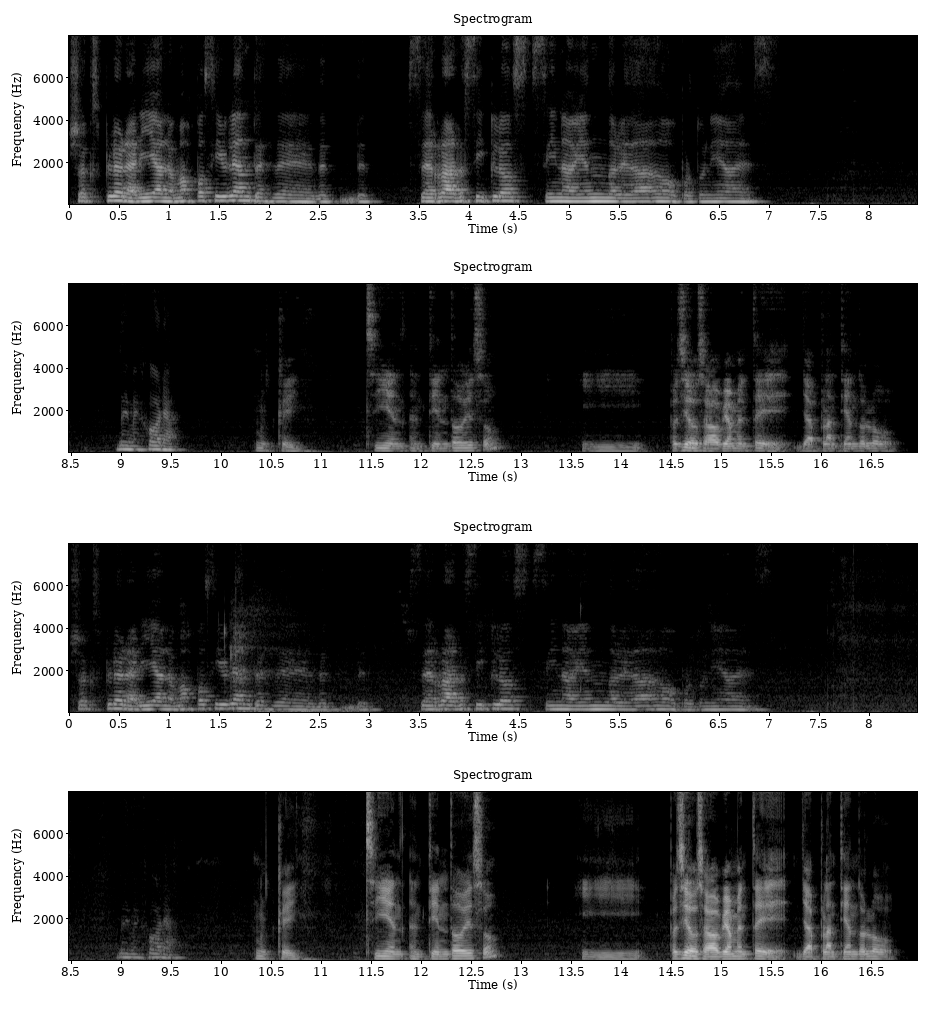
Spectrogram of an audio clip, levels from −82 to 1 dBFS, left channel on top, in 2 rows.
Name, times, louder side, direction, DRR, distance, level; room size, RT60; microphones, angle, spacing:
voice 1, 0.0-3.1 3.5-6.9 9.0-9.6, left 7 dB, 80° left, 0.4 m, -34 dB
voice 2, 10.3-10.8 11.4-12.8 13.6-14.2 14.5-16.7, right 6 dB, 85° right, 0.3 m, -31 dB
2.4 x 2.1 x 3.7 m
head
